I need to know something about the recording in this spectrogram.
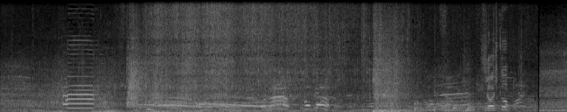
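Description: A rally car's exhaust pops and bangs.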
